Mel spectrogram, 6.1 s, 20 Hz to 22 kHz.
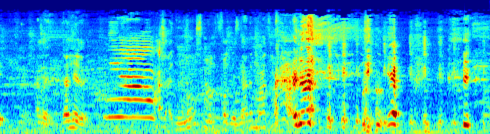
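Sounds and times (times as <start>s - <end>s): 
speech: 0.0s - 1.6s, 2.2s - 6.1s
person imitating a cat with a drawn-out nasal meow: 1.3s - 2.1s
laughter: 3.5s - 6.1s.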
